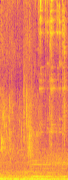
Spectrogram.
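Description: Tap water running steadily into a sink while a kadhai is washed, a soft continuous splashing rush with faint clinks, close and alone.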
